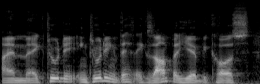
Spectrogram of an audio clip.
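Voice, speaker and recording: A man's voice: low voice, expressive, a little fast. A man lecturing at university level in an informal screencast style, explaining hesitantly and often repeating and rephrasing himself.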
